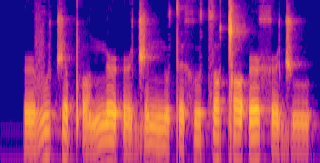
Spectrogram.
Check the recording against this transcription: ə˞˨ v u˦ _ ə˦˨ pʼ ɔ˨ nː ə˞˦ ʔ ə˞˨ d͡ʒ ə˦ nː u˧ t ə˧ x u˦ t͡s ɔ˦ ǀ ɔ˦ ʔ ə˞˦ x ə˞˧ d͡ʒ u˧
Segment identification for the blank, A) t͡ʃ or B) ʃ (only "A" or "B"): A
